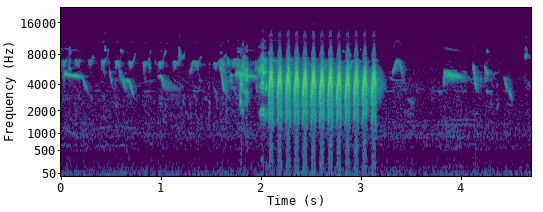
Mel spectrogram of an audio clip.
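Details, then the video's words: Sedge Wren (ratona aperdizada), one of Argentina's common birds, gives a dry, buzzy trill of about a dozen rapid notes lasting a second, framed by thin, high chips and short twittered notes. "Ratona aperdizada"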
